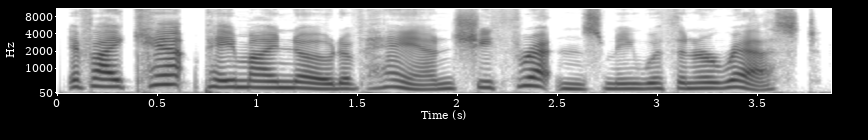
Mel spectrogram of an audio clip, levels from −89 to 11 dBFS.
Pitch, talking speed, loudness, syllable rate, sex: 230 Hz, 215 wpm, -18 LUFS, 4.4 syllables/s, female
